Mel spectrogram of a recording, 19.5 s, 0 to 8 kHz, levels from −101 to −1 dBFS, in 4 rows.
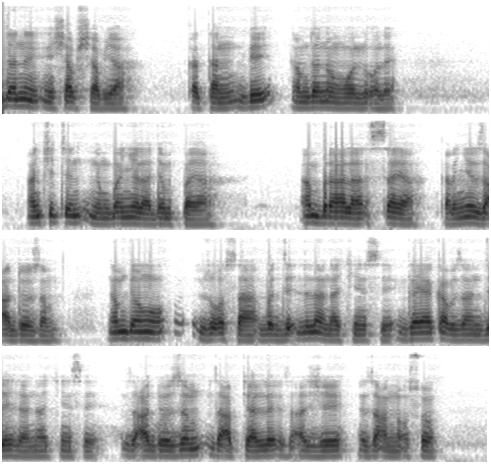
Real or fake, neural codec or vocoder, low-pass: real; none; 7.2 kHz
